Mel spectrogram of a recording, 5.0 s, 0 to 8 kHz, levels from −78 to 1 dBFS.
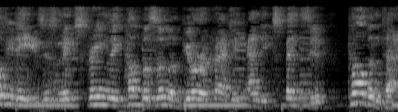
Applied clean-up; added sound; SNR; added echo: none; Electric guitar; 13 dB; reverberation time 0.3 s.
